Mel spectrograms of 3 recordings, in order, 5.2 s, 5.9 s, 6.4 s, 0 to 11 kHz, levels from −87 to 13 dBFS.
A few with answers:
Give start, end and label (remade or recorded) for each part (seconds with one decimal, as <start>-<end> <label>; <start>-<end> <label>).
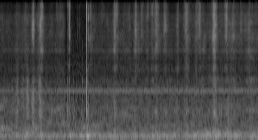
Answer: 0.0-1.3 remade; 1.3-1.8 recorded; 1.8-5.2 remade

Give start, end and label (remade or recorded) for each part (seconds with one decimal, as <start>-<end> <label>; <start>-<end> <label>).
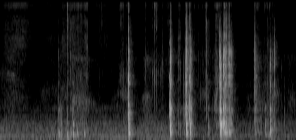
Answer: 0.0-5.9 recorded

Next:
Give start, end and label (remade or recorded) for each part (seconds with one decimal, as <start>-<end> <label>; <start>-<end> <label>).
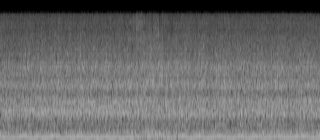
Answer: 0.0-2.6 recorded; 2.6-3.6 remade; 3.6-6.4 recorded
